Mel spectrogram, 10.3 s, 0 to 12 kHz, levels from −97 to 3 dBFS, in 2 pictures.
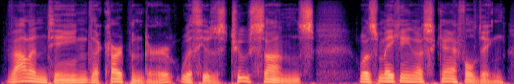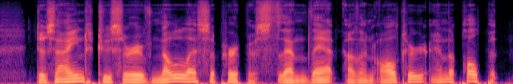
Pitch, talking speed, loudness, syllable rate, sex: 100 Hz, 150 wpm, -18 LUFS, 4.6 syllables/s, male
